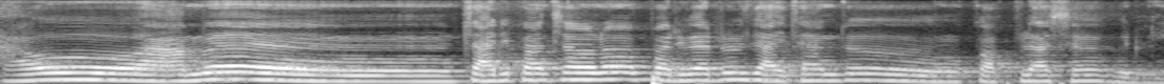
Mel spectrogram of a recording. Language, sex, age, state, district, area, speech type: Odia, male, 45-60, Odisha, Dhenkanal, rural, spontaneous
